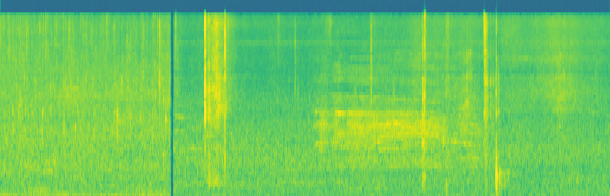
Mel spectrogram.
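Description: A rooster crowing once, one long call in the middle, with a few sharp taps before and after it, the loudest near the end.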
